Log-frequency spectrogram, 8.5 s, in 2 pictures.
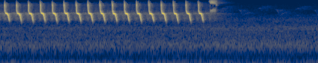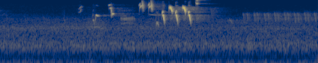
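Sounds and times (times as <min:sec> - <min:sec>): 
Common nightingale singing in Finland: 0:00.0 - 0:04.5, 0:05.2 - 0:08.4.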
